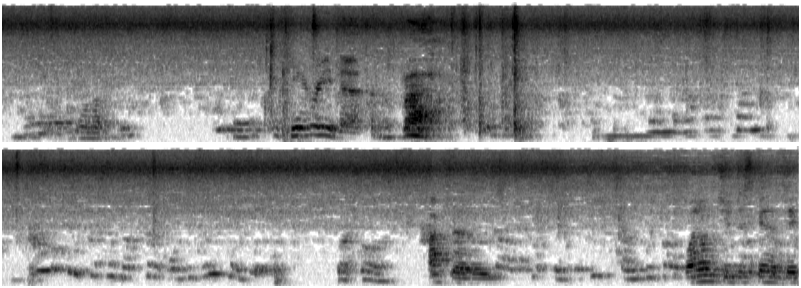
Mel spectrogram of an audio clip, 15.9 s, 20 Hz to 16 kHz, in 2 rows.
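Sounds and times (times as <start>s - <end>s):
faint voices murmuring: 0.0s - 15.9s
water running from a tap: 0.0s - 15.9s
speech: 2.3s - 5.3s, 6.1s - 15.9s.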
